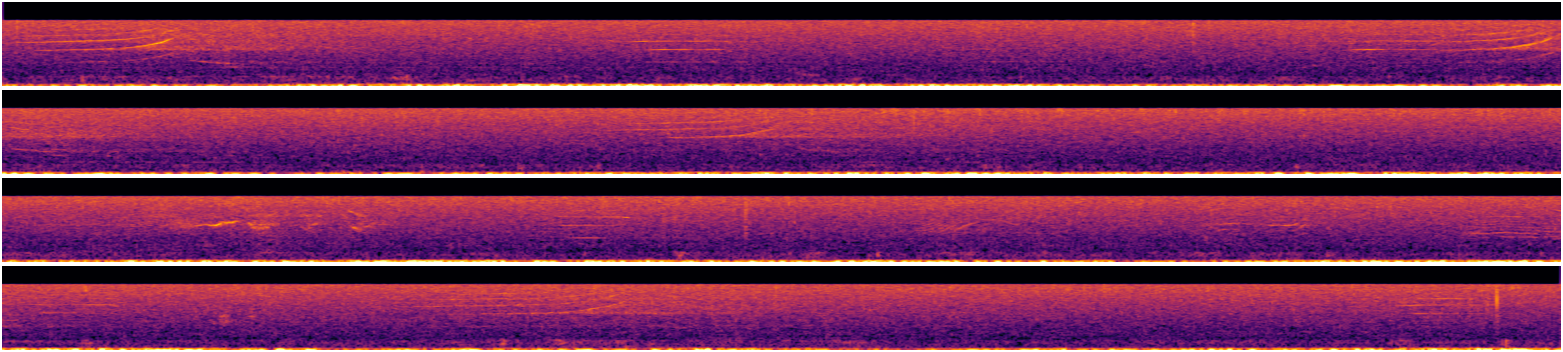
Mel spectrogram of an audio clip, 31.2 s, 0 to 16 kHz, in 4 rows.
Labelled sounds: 0.0	1.4	killer whale, 0.78 to 5.4 kHz
6.6	8.4	killer whale, 0.65 to 5.0 kHz
10.9	12.0	killer whale, 2.0 to 4.5 kHz

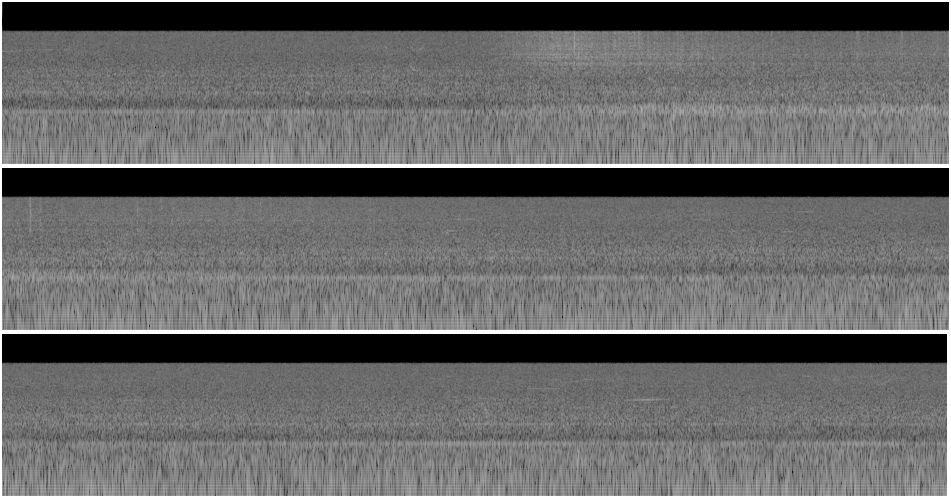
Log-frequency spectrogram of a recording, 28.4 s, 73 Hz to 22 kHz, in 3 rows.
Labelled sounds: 25.2	25.6	killer whale, southern resident, 2.1 to 2.2 kHz

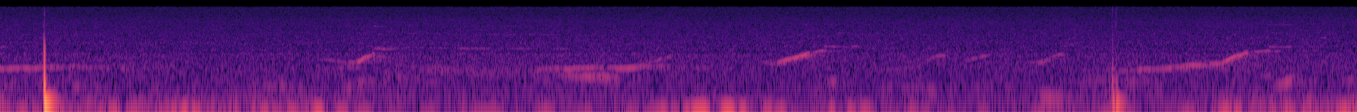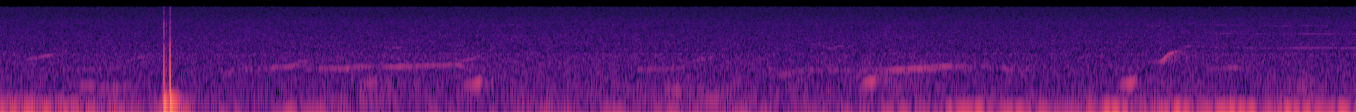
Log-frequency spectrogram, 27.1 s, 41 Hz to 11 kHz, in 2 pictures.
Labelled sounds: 3.7	4.0	humpback whale, 0.90 to 1.1 kHz
8.0	8.4	humpback whale, 0.80 to 0.93 kHz
12.4	12.9	humpback whale, 0.80 to 3.3 kHz
26.2	26.8	humpback whale, 0.96 to 3.1 kHz

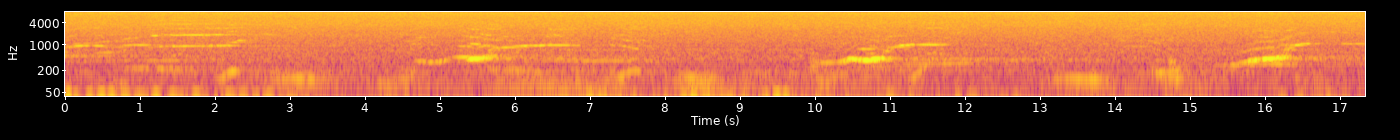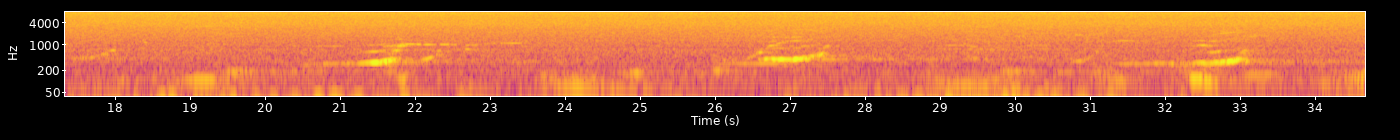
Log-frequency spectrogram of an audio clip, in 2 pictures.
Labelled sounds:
0.0	2.5	humpback whale, 0.80 to 2.9 kHz
5.7	6.8	humpback whale, 0.80 to 1.2 kHz
7.4	7.7	humpback whale, 0.80 to 0.93 kHz
10.6	11.8	humpback whale, 0.80 to 1.2 kHz
15.8	16.7	humpback whale, 0.80 to 1.1 kHz
21.6	22.1	humpback whale, 0.83 to 1.2 kHz
23.1	23.4	humpback whale, 1.1 to 1.2 kHz
26.7	27.0	humpback whale, 0.80 to 1.2 kHz
31.3	31.6	humpback whale, 1.2 to 1.3 kHz
32.4	33.0	humpback whale, 0.90 to 2.3 kHz

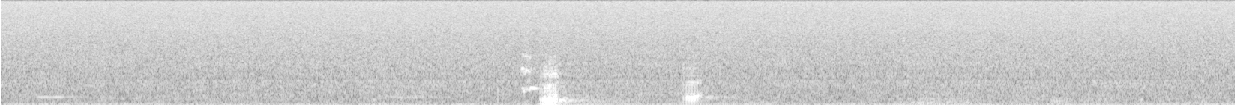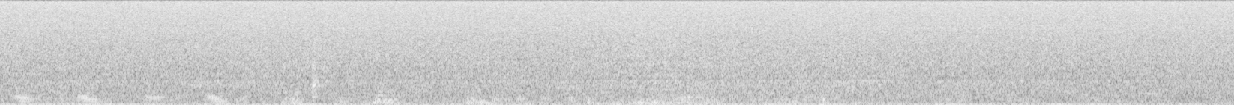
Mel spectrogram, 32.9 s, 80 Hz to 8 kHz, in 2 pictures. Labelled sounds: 7.2	7.5	humpback whale, 0.86 to 1.0 kHz

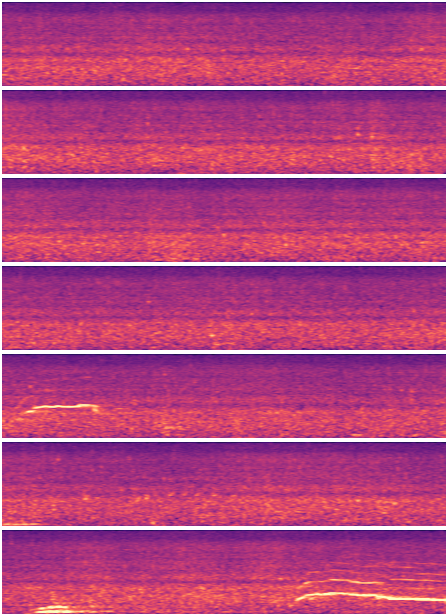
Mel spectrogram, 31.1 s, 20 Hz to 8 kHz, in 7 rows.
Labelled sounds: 17.9	18.8	humpback whale, 0.78 to 1.3 kHz
29.6	31.0	humpback whale, 0.88 to 2.6 kHz

